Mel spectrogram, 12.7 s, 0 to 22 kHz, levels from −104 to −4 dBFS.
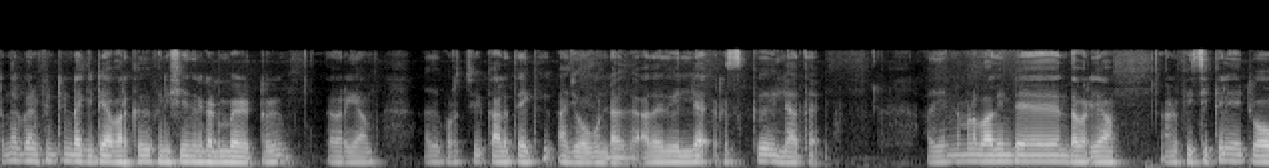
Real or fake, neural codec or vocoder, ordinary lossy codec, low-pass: real; none; none; 7.2 kHz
